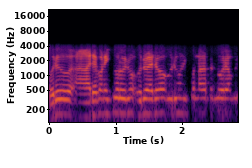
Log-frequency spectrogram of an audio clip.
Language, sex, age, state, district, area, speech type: Malayalam, male, 45-60, Kerala, Kollam, rural, conversation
